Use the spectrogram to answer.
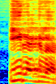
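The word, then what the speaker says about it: irregular: और इरेगुलर होगा, इसका होगा इरेगुलर, रेगुलर, इरेगुलर, नॉट इरेगुलर। इरेगुलर इसका गलत प्रोनाउंसिएशन है, सही प्रोनाउंसिएशन होगा इरेगुलर, और उसका प्रोनाउंसिएशन होगा illegal, illegal, not illegal, illegal.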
